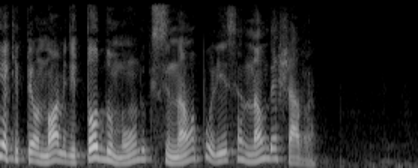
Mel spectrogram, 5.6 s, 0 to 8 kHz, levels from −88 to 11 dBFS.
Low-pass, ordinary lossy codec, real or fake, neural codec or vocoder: 7.2 kHz; AAC, 48 kbps; fake; codec, 16 kHz, 4 kbps, FreqCodec, larger model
